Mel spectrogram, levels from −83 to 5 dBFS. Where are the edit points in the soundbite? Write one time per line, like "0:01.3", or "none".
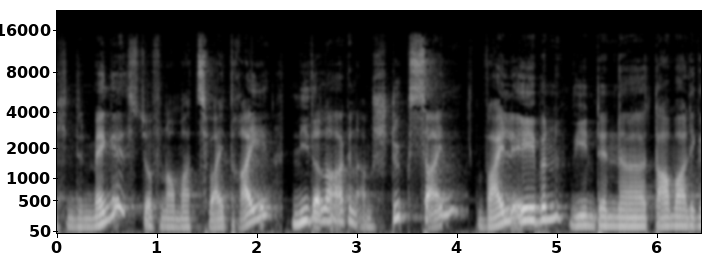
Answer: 0:02.2
0:04.1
